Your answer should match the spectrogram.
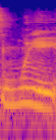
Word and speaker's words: Lea: And Leah, not Leah, sorry, I'm sorry. Her name is Lee. It's spelled L-E-A, but pronounced Lee.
